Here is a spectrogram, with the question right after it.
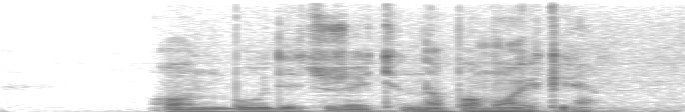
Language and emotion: Russian, neutral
